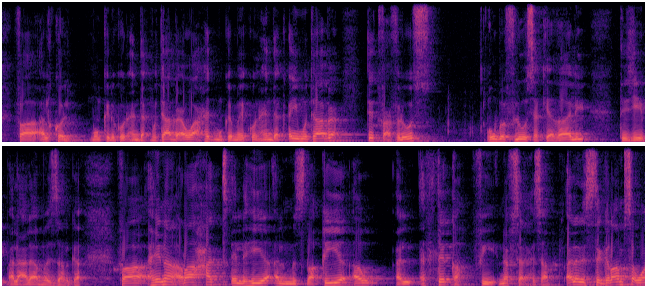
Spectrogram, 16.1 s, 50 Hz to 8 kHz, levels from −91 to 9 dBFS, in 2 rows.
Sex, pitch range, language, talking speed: male, 95-125 Hz, Arabic, 125 wpm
